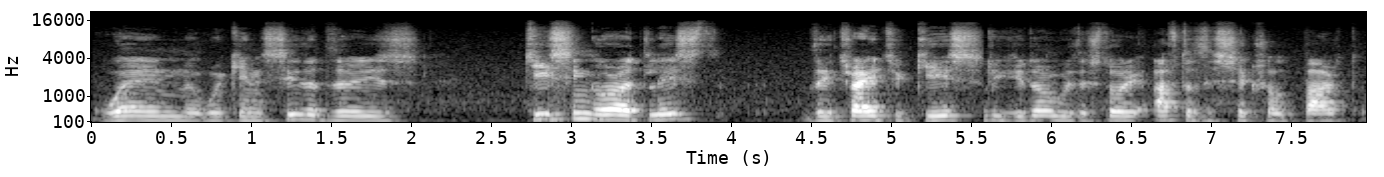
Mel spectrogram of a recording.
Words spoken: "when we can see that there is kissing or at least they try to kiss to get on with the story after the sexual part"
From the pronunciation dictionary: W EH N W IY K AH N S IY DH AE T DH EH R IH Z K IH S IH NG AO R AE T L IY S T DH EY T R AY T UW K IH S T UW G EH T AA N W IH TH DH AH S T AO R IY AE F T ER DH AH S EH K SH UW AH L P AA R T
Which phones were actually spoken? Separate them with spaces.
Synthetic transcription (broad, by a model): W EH N W IY K AH N S IY DH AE T DH EH R IH Z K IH S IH NG AO R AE T L IY S T DH EY T R AY T UW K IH S T UW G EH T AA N W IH DH AH S T AO R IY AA F T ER DH AH S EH K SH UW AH L P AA R T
